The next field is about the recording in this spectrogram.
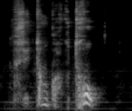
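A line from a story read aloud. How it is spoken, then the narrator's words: Maestro murmuring. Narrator (French): murmura le maestro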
